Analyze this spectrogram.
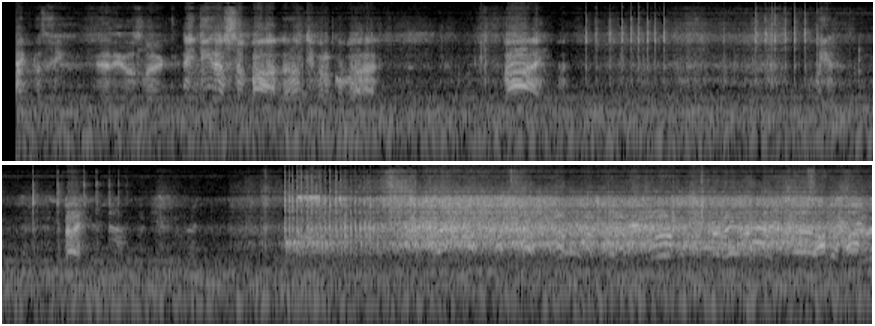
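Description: A small television loudspeaker plays a broadcast.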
